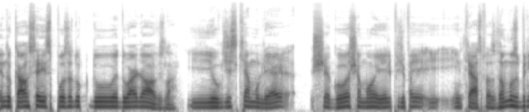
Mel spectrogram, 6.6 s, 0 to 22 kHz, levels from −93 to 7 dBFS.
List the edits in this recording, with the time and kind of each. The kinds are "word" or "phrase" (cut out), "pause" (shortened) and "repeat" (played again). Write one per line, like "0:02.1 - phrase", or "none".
0:00.9 - word
0:02.3 - pause
0:02.7 - word
0:04.4 - word
0:05.1 - phrase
